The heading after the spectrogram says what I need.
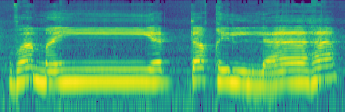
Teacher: پھر سے ادغام بالغنہ ہو رہا ہے کیونکہ نون ساکن کے بعد یمون میں سے یا آیا ہوا ہے، تو یہاں پہ ادغام بالغنہ ہوگا ساکن کی وجہ سے، نون ساکن کی وجہ سے.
